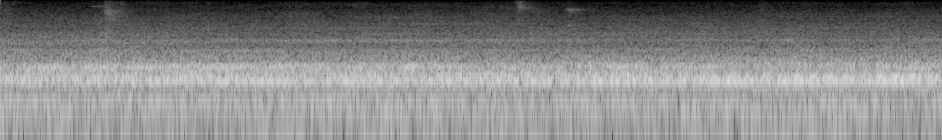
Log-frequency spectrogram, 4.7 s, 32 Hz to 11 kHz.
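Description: Cabin noise of an RRTS electric rapid train running at about 110 km/h while accelerating: a steady hum over the rumble of the running gear.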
